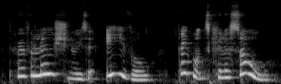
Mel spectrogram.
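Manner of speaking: high, loud, fast outburst; boy's exclamation. A narrator's reading. Prince horrified at his mother, loud high exclamation. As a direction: blurt it out in shock at his mother. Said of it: "he exclaimed".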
